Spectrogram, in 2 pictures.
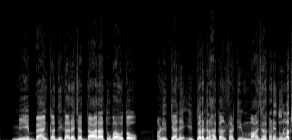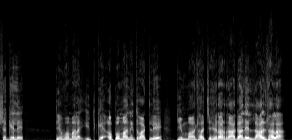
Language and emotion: Marathi, angry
